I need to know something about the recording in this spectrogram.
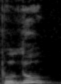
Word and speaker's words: pudú: Ahí está la palabra pudú. Y tiene dos sílabas, pudú. Y tiene una tilde porque ahí se marca ¿cierto? El acento de la palabra pudú, si no diría pudú.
